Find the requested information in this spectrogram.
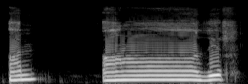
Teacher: نون ساکن کے بعد ذال حروف اخفا میں سے یہاں پہ اخفا کریں گے، اس لیے یہاں پہ غنہ ہوگا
